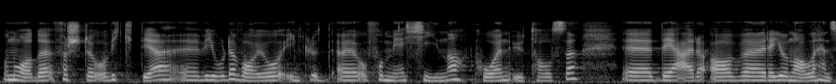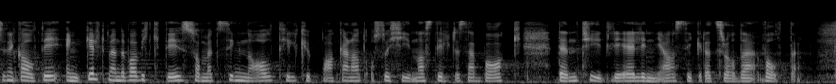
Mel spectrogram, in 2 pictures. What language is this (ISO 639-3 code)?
nor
